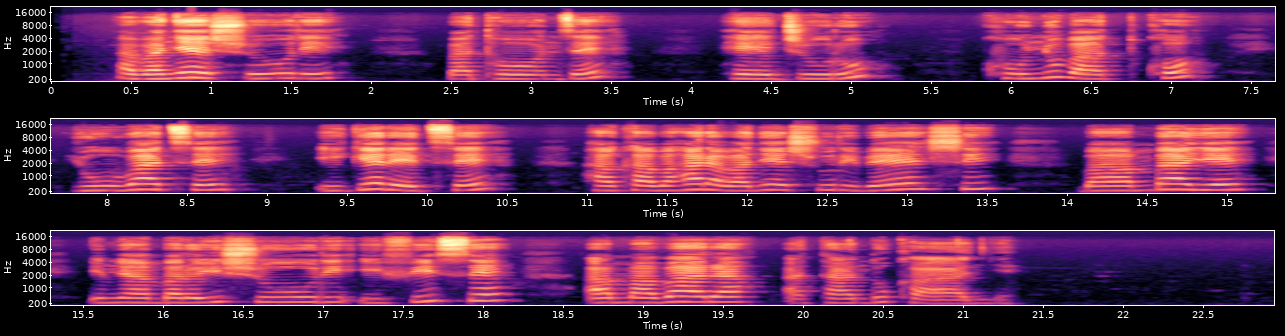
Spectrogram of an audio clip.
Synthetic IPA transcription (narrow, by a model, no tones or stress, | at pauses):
aβaɲe̞ːʃuːɾi | βatʰo̞ːnze̞ | he̞ːd͡ʒuɾu | kʰuɲuβakʰo̞ | juβat͡se̞ | iɡe̞ɾe̞t͡se̞ | hakaβaɦaɾaβaɲe̞ʃuːɾiβeːnʃi | βaːmbaje̞ | imɲaːmbaɾo̞jiʃuːɾiʔifise̞ | amaβaɾaː | taːndukʰaɲe̞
